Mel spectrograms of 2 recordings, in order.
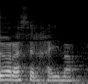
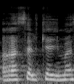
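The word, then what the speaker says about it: Ras al-Khaimah: nom de l'émirat de raselima qui ne se prononce pas racel Kaima s'il vous plaît et je vis auxmira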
